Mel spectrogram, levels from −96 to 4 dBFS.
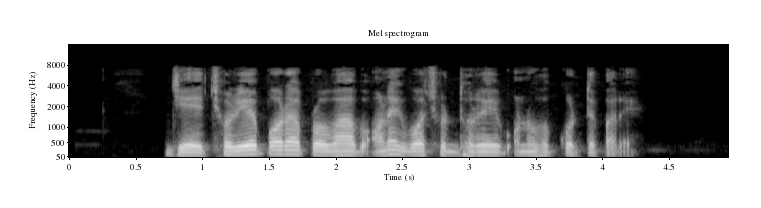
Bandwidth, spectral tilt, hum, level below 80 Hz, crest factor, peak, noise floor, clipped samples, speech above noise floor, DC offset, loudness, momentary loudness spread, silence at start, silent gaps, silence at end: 7.6 kHz; -6.5 dB/octave; none; -52 dBFS; 18 dB; -2 dBFS; -80 dBFS; under 0.1%; 63 dB; under 0.1%; -18 LUFS; 12 LU; 0.75 s; none; 0.8 s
